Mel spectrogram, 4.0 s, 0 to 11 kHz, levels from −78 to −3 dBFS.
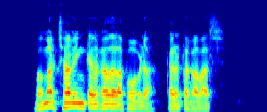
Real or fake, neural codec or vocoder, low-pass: fake; codec, 24 kHz, 3 kbps, HILCodec; 9.9 kHz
